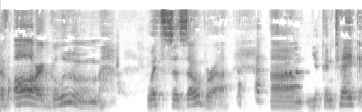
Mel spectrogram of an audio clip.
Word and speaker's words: Zozobra: Zozobra.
